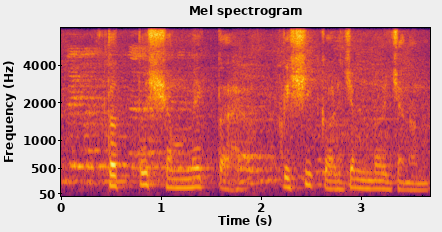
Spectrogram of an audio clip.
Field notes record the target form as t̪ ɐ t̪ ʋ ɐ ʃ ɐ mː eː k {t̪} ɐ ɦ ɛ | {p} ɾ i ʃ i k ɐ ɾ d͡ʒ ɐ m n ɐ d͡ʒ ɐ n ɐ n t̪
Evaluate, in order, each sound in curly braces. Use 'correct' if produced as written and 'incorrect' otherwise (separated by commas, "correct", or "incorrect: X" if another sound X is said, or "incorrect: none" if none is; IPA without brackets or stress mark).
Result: correct, incorrect: k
